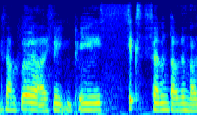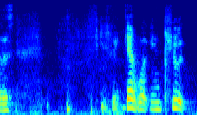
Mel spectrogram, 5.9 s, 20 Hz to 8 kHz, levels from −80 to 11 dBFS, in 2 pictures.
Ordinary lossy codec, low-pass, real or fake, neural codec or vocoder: none; 7.2 kHz; fake; codec, 44.1 kHz, 2.6 kbps, DAC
